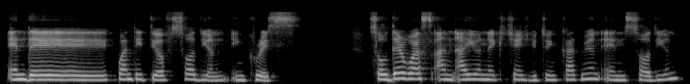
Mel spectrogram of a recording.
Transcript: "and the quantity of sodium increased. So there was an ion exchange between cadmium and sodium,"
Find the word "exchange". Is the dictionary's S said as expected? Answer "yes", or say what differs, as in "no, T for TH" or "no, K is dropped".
yes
